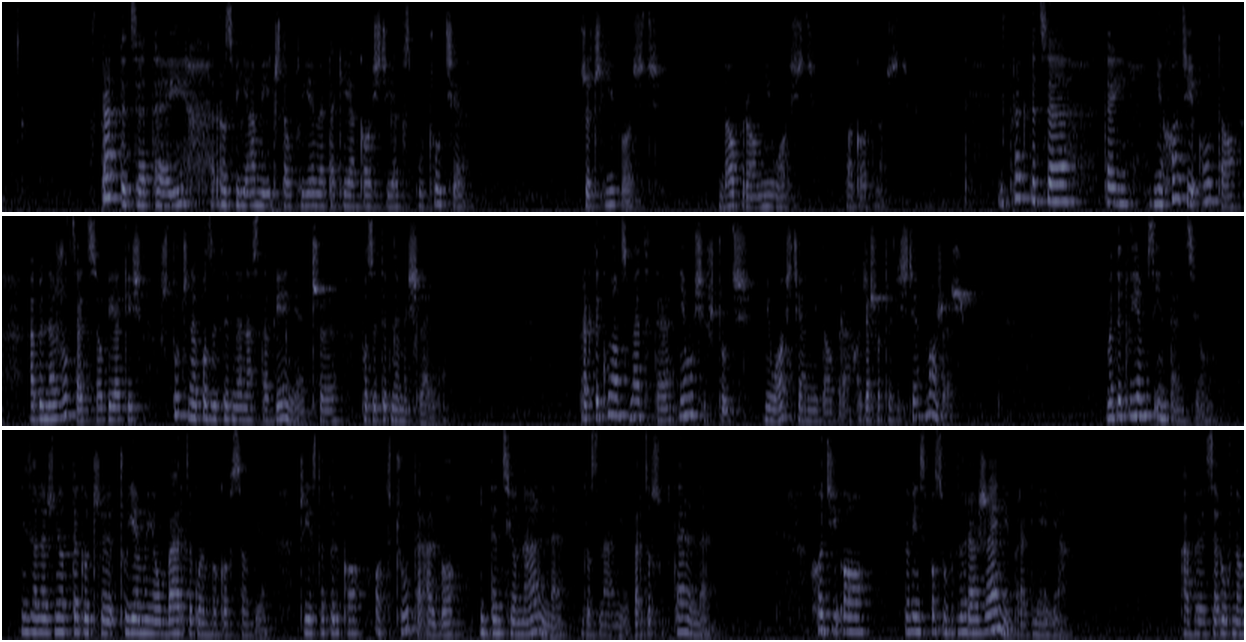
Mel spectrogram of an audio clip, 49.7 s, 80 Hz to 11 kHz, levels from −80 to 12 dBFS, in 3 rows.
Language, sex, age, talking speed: Polish, female, 30-49, 90 wpm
